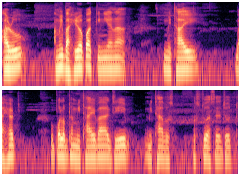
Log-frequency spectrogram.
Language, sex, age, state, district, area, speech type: Assamese, male, 18-30, Assam, Biswanath, rural, spontaneous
